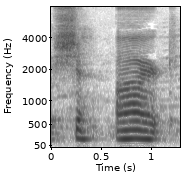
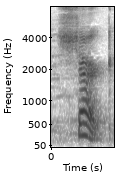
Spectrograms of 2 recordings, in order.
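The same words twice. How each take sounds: First: "sh-" then "ark", louder and separate; broken into sounds. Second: "shark" in one piece, higher; blended whole word. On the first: Teacher echoing pupil's decoding, in parts. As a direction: split off "sh-" before a firm "ark". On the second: Teacher echoing pupil's success, blended whole word. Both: Retold or imitated. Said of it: "I heard you go".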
